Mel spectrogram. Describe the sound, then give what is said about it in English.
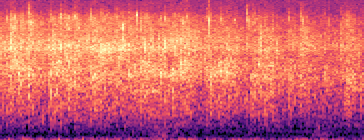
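An audience applauds the Lord steadily, a dense crackling wash of many hands clapping at an even, fairly loud level throughout, with no voices standing out. “If you believe that, would you give the Lord a big round of applause?”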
